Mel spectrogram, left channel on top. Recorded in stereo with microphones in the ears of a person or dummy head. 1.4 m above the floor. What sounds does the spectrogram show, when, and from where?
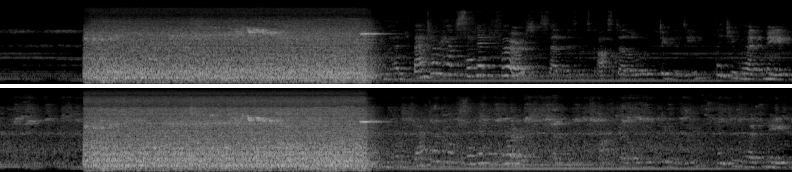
0.8 s a bird: 25° right (ahead or behind), 2 m
3.8 s a woman speaking: 65° left (ahead or behind), 6 m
